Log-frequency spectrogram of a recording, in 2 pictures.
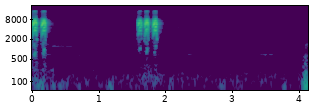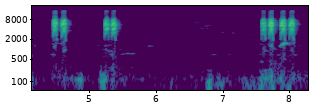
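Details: Olive-backed sunbird sounds used to bring males into breeding condition: sharp, high, buzzy double and triple notes in separate bursts every one to three seconds against a silent background.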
